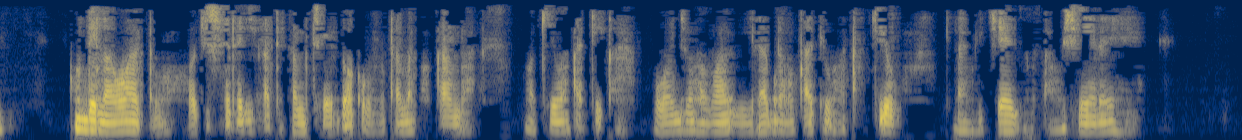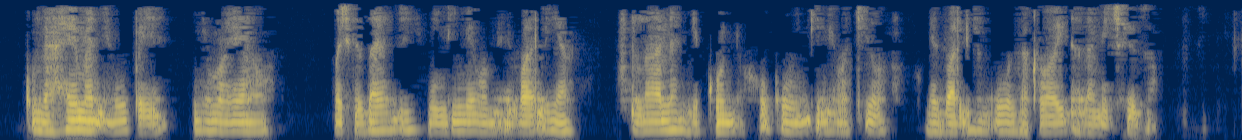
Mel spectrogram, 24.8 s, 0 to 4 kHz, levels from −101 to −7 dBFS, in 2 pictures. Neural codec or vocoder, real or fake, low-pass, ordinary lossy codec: codec, 24 kHz, 1 kbps, SNAC; fake; 3.6 kHz; MP3, 16 kbps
